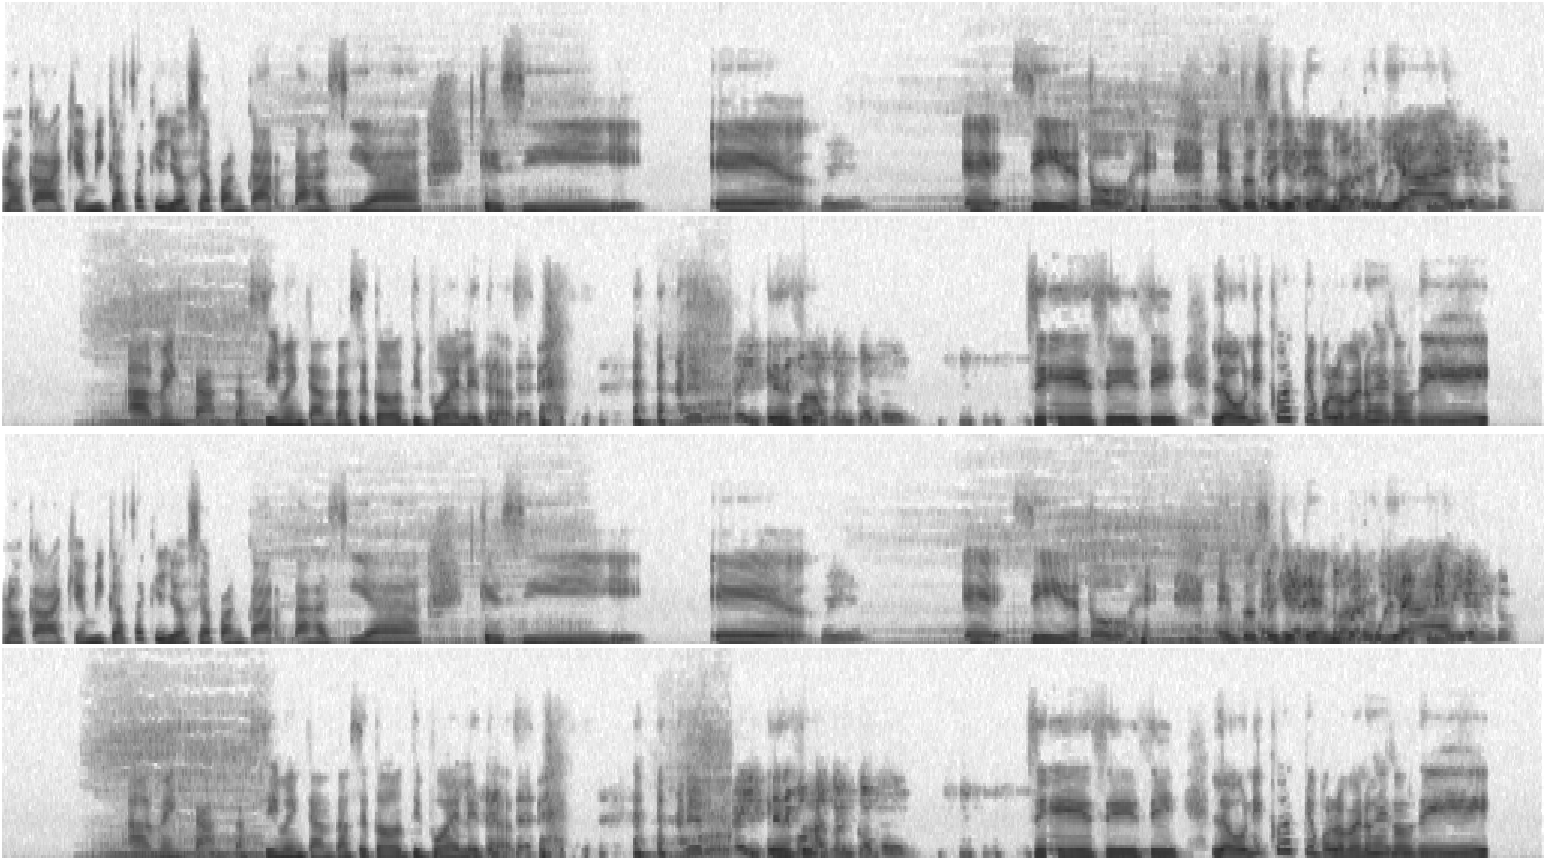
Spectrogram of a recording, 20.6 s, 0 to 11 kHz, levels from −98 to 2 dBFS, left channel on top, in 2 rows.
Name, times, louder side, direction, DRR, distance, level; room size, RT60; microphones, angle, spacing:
voice 1, 0.0-4.3 4.7-5.4 6.4-9.7 11.1-14.0 14.5-15.0 15.4-15.8 17.1-20.2, left 1 dB, 25° left, 1.1 m, -24 dB
sound 1, 1.7-4.0 5.6-8.6 10.8-12.2 14.6-15.2, equal, 10° right, 1.3 m, -39 dB
voice 2, 5.2-5.8 8.4-10.1 13.5-13.8 14.8-16.4 16.7-17.2, right 2 dB, 35° right, 3.5 m, -30 dB
open air
head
